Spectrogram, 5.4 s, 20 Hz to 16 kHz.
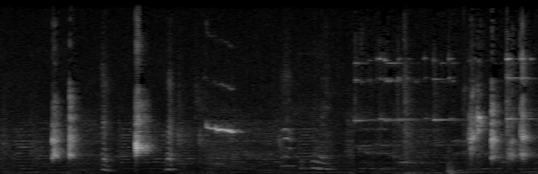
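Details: Young female red-bellied parrot kept as a pet, roughly 10.5 months old, making scattered squeaks, clicks and short whistles, then a steady high whistled tone and a run of quick raspy chirps.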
